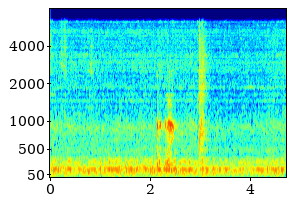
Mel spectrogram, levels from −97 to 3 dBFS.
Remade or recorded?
remade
